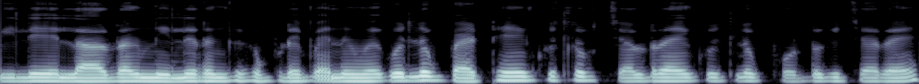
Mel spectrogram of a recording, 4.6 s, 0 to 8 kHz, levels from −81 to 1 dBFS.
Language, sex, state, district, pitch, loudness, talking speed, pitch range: Urdu, male, Bihar, Saharsa, 125 Hz, -15 LUFS, 300 wpm, 120-130 Hz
